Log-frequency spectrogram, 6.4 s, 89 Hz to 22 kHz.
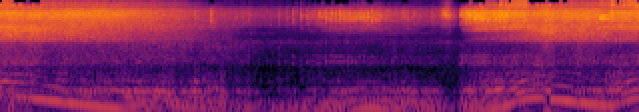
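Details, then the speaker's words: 1987 Nissan 300ZX 2+2 with new 3.5in stainless exhaust, revved to about 3,000 rpm in the garage once warm: deep, slightly raspy note rising and falling cleanly, not too loud, no rattles or blowing; normal exhaust. "well, that's pretty good. Not too loud so far. It's just here in the garage, so we'll see what it's like out on the road. But pretty satisfied. It's a little raspy."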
